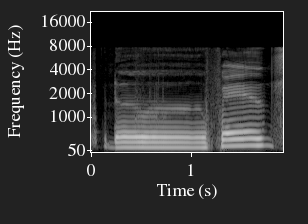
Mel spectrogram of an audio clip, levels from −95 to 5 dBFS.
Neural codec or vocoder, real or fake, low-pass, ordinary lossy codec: none; real; none; none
